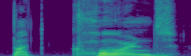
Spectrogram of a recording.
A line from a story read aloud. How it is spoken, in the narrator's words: exclaimed Mr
